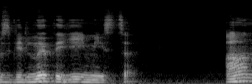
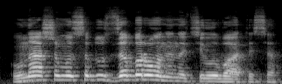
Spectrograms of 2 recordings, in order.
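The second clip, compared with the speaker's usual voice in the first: loud, higher shout; 6 semitones higher, 5 dB louder than usual. A narrator's reading. Ellen shouts at the kissing pair, loud. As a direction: yell the ban across the garden. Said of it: "крикнула Елен".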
